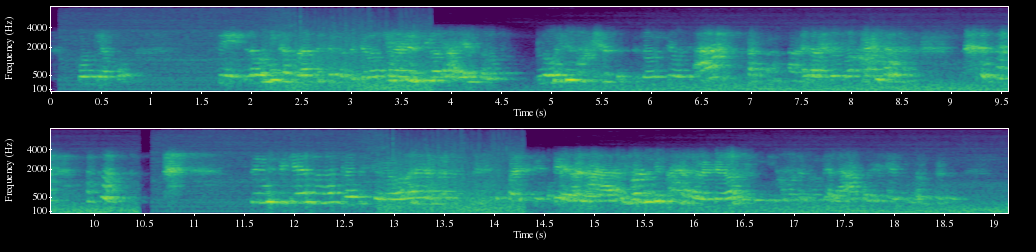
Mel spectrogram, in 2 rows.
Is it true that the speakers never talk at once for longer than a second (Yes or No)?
No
